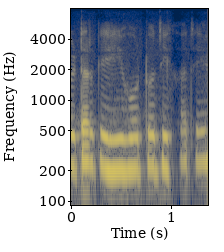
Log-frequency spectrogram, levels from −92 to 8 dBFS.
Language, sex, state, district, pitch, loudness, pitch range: Chhattisgarhi, female, Chhattisgarh, Raigarh, 220 Hz, -16 LUFS, 210-235 Hz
